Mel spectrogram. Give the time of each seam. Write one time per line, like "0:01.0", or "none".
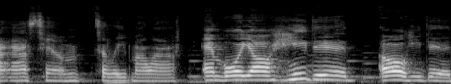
0:01.8
0:03.6

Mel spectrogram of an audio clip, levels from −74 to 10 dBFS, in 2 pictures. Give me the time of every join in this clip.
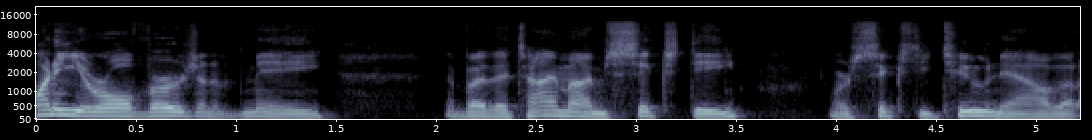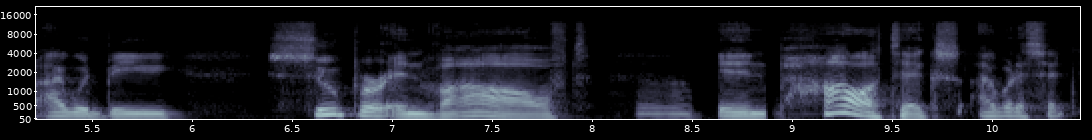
none

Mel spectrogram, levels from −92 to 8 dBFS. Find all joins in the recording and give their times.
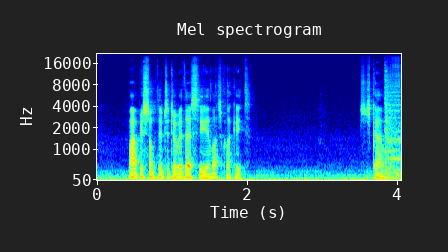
0:02.1

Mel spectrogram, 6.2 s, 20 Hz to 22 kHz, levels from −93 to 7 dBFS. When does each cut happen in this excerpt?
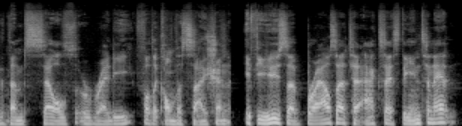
0:03.1

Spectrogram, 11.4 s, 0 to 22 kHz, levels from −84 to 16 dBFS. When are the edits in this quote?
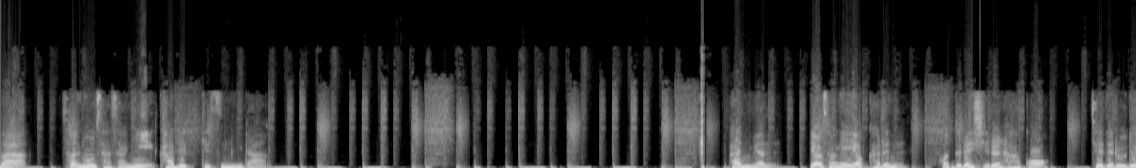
0:04.9

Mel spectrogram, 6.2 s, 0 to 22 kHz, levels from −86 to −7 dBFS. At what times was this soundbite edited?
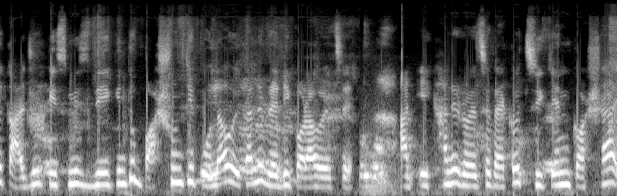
none

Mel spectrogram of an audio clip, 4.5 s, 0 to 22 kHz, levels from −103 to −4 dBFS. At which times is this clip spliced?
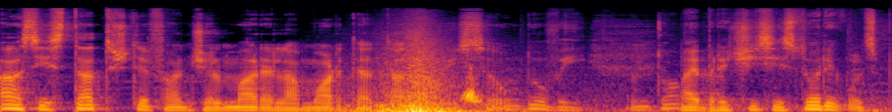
0:03.0

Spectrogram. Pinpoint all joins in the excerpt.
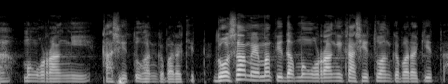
0:02.0

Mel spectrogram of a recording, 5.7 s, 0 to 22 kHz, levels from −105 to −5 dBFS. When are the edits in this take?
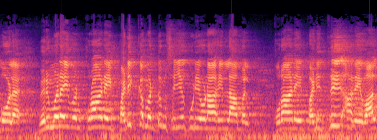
none

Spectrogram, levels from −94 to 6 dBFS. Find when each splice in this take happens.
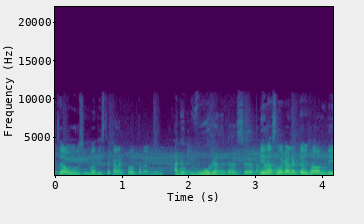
0:03.0

